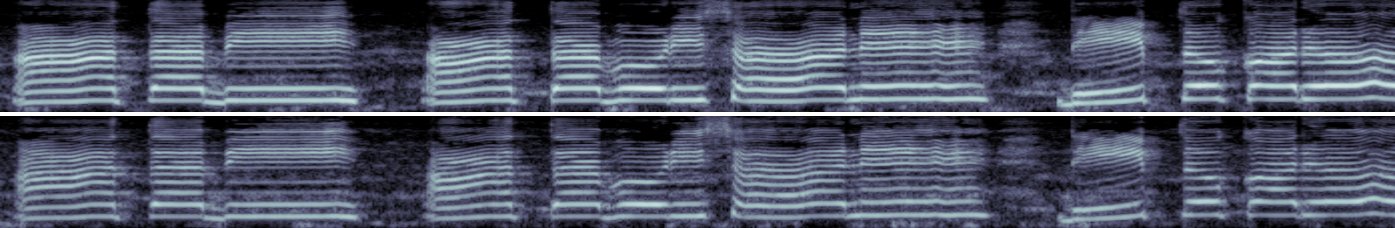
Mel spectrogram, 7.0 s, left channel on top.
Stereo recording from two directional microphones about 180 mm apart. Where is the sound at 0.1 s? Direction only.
25° left (ahead or behind).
